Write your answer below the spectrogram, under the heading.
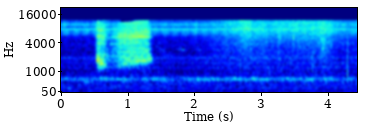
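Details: Black grouse displaying at a lek in Västra Götaland, Sweden. A loud, harsh hissing burst lasts under a second, set against a steady, low, distant bubbling chorus that continues throughout.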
